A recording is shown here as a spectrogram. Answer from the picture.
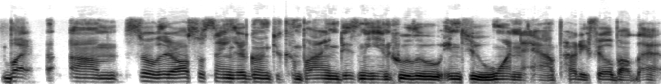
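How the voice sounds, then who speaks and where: Speaking with an American accent, a man keeps a fairly low pitch, fairly even intonation, very even loudness and a moderate pace. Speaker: podcast host. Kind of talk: casual chat.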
